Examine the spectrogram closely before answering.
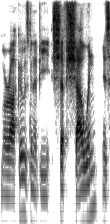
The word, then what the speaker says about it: Chefchaouen: Another one of my probably my favorite city in all of Morocco is going to be Chefchaouen, is how you pronounce it.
